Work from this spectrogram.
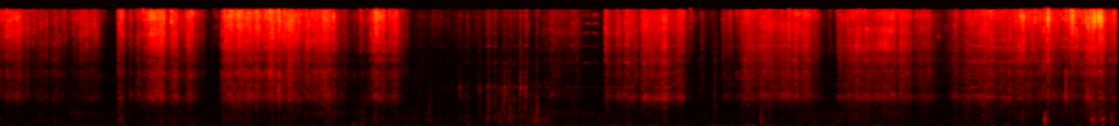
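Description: Fingertips pinch, stir and crush dry rose petals in a clear glass bowl held in one hand. Bright, dry crinkling and crunching comes in bursts, separated by short quiet pauses.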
